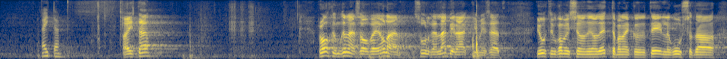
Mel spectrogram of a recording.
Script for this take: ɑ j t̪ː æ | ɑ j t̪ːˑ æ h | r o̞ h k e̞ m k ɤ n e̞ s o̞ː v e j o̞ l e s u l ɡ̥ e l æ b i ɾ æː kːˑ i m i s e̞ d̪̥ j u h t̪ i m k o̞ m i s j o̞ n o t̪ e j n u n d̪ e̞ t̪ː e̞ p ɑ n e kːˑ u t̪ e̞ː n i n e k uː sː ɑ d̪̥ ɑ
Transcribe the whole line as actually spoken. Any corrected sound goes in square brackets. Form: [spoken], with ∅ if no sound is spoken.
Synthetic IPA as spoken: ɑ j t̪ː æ | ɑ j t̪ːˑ æ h | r o̞ h k e̞ m k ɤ n e̞ s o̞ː v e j o̞ l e s u l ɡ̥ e l æ b i ɾ æː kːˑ i m i s e̞ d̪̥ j u h t̪ i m k o̞ m i s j o̞ n o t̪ e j n u [∅] d̪ e̞ t̪ː e̞ p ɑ n e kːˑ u t̪ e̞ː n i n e k uː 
